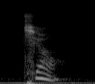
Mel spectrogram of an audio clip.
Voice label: "qiang4", chinese pinyin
